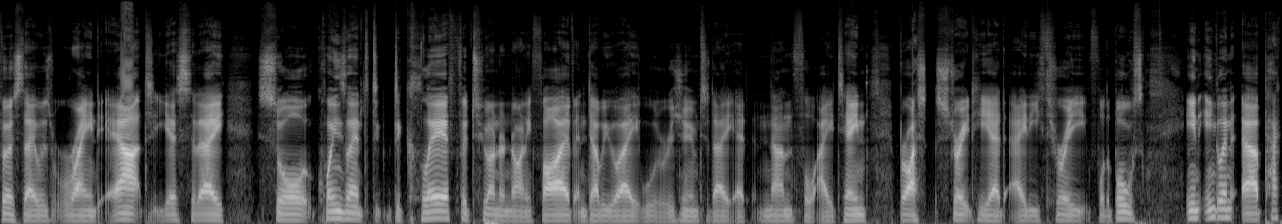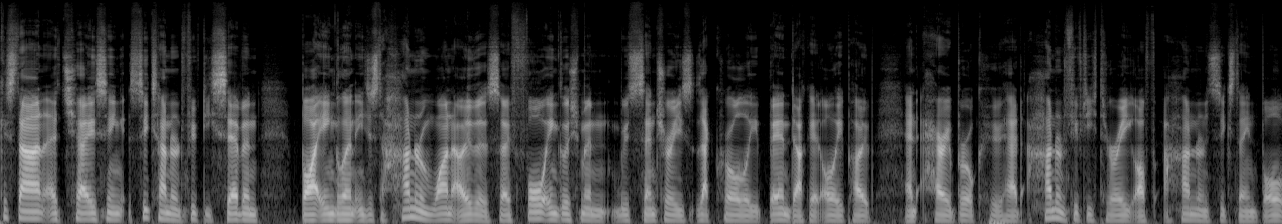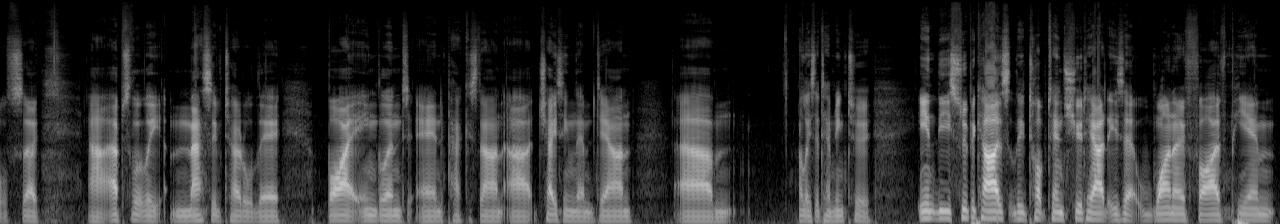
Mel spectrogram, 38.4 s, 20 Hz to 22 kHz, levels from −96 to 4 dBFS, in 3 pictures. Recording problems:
uneven, jittery; strongly; from 1 to 36 s

